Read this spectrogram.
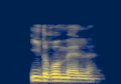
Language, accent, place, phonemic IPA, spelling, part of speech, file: French, France, Lyon, /i.dʁɔ.mɛl/, hydromel, noun, LL-Q150 (fra)-hydromel.wav
- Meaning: mead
